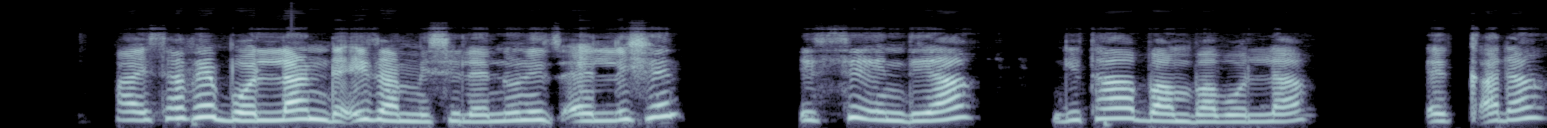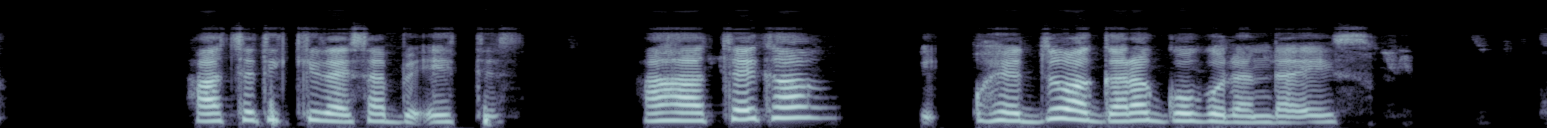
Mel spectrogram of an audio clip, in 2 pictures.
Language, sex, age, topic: Gamo, female, 25-35, government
